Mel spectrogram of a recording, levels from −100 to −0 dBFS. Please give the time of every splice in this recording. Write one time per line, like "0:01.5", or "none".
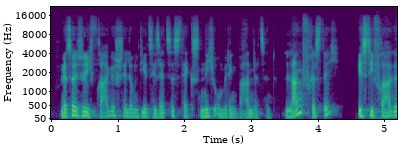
0:01.5
0:03.4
